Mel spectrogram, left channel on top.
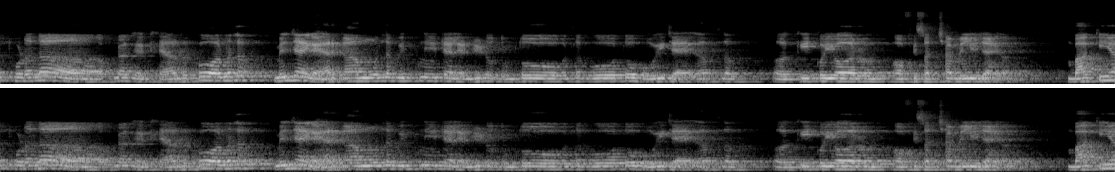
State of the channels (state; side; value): normal; both; correlation 0.86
